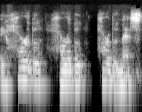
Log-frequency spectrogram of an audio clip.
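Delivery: ordinary delivery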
